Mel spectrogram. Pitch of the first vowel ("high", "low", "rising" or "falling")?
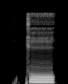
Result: high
